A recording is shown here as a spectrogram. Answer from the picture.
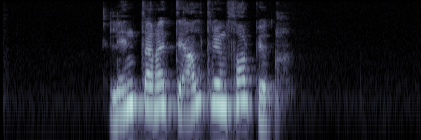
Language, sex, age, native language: Icelandic, male, 40-49, Icelandic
